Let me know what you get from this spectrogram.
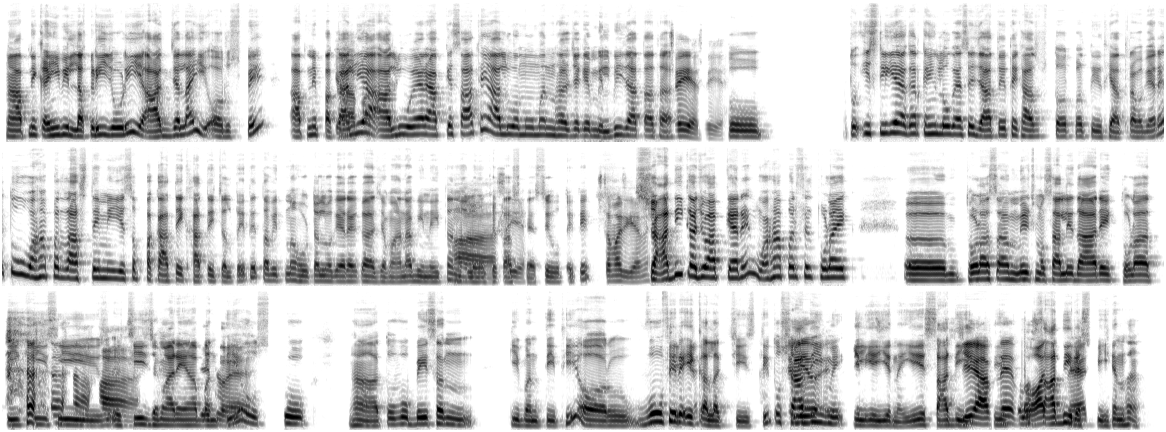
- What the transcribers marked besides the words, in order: laughing while speaking: "हाँ, ये तो है"; in English: "रेसिपी"; laughing while speaking: "है ना"
- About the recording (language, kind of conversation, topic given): Hindi, podcast, आपका सबसे पसंदीदा घर का पकवान कौन-सा है?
